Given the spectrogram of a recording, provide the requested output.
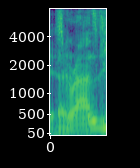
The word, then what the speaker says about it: Skoronski: I, Skoronski.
